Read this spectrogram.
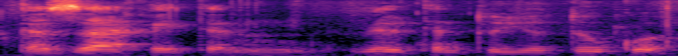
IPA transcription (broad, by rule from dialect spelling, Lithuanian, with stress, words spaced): kɐˈzɑːxɐɪ tʲɛn ˈʋʲeːlˠ tʲɛn ˈtuː jʊˈduːkʊ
